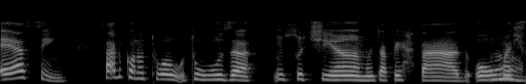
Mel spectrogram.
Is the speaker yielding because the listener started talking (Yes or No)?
No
